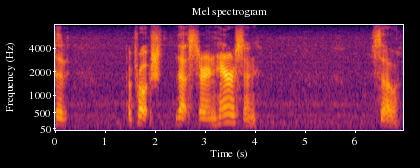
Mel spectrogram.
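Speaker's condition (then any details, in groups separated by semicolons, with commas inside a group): Cerebral palsy; speaks differently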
